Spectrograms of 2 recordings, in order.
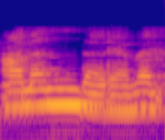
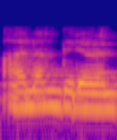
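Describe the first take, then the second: First: The vowel after 'anant' is an 'a' sound. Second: The vowel after 'anant' is an 'i' sound. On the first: This is the correct standard form. The speaker calls it right. "പദശുദ്ധി അങ്ങനെയല്ല correct, അനന്തരവനാണ്" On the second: This is the common everyday form. The speaker calls it wrong. "അനന്തിരവൻ എന്നല്ലേ നമ്മൾ സാധാരണ പറയുക"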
